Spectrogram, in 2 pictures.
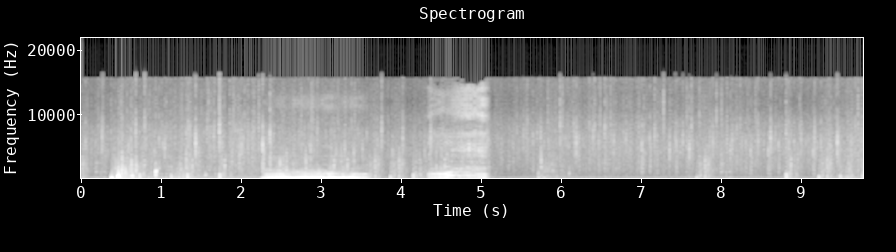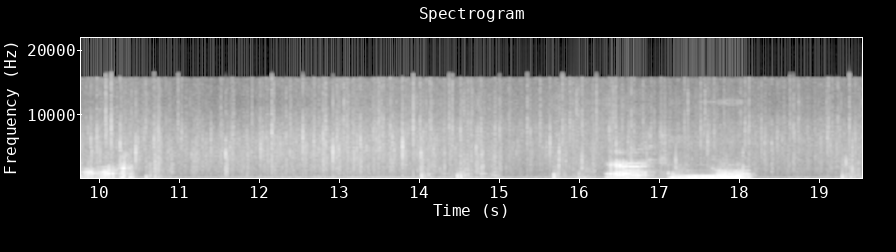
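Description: Fire crackles softly.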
